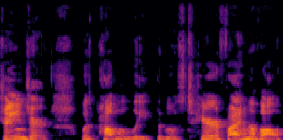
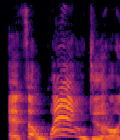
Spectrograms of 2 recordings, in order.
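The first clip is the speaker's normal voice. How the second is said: high excited yell; 8 semitones higher, 4 dB louder than usual. A narrator's reading. Fire chief names the monster, yelling. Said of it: "yelled the head of the fire department".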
